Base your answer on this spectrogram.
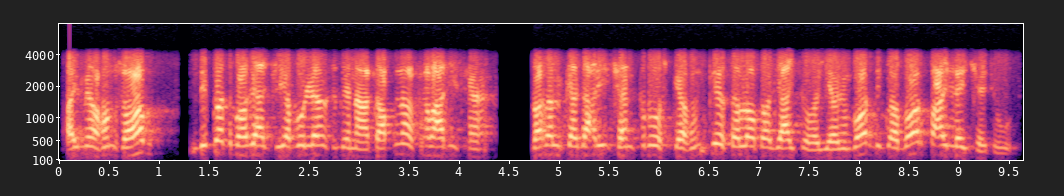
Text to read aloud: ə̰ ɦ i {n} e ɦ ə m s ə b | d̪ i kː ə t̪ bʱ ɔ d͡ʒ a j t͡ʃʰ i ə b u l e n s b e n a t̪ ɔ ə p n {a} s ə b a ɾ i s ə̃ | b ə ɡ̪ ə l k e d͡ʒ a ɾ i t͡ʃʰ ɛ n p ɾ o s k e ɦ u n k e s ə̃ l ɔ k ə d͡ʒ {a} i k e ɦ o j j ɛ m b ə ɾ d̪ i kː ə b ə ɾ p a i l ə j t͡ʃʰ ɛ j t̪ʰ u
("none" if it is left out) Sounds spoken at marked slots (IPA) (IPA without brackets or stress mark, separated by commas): m, a, a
